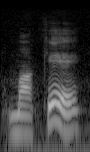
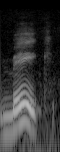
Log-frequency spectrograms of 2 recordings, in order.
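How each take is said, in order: First: "make" said in Hawaiian as MAH-keh, two syllables; "make" in Hawaiian, mah-keh with an open ah; "make" as two clear Hawaiian syllables, mah and keh. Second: "make" said as the English word, rhyming with cake; "make" read the English way, meyk; a plain English "make", one syllable. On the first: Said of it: "it's actually pronounced make". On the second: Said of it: "looks like the word make, but it's actually pronounced". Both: Shown as a demonstration.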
